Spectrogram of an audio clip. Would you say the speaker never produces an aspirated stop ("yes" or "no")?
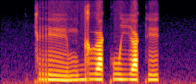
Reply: yes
